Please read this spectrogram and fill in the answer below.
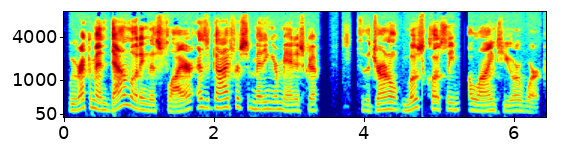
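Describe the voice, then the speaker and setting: A man presenting a scripted instructional workshop, with deliberate, emphatic phrasing. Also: mid-range voice, pushed and bright, dry recording, poor audio. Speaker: workshop presenter, journal editor.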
